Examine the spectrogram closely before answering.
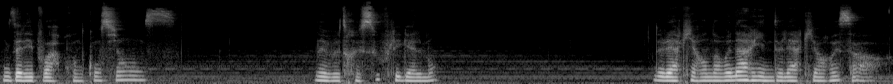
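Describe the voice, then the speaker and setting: Very mellow, soft-spoken woman guiding meditation. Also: on the low side, faint music behind. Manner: soft, calm, soothing delivery with gentle pauses. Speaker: guided meditation instructor. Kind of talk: guided yoga nidra meditation, soothing instruction.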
